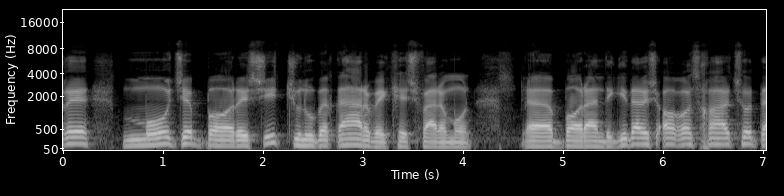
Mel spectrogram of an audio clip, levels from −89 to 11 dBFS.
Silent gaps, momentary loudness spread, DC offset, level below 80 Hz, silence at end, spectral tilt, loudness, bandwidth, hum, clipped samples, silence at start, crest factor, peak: none; 8 LU; under 0.1%; -54 dBFS; 0 s; -7 dB/octave; -20 LUFS; 7.8 kHz; none; under 0.1%; 0 s; 14 dB; -6 dBFS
